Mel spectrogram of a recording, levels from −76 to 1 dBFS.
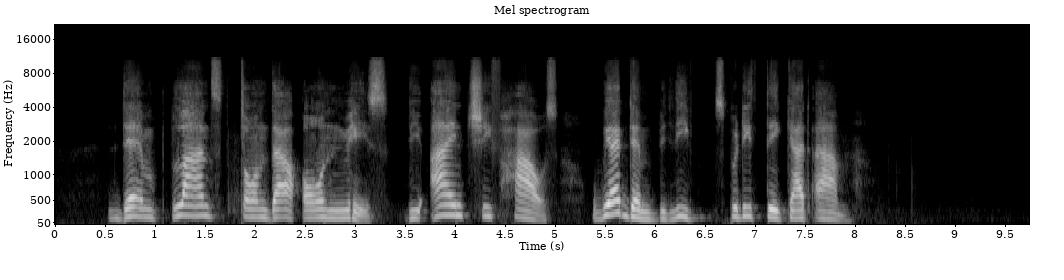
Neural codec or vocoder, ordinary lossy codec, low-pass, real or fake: codec, 16 kHz in and 24 kHz out, 0.6 kbps, FocalCodec, streaming, 2048 codes; none; 10.8 kHz; fake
